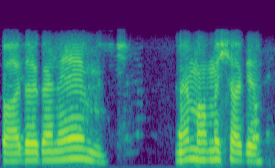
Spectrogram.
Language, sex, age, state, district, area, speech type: Urdu, female, 18-30, Delhi, Central Delhi, urban, conversation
